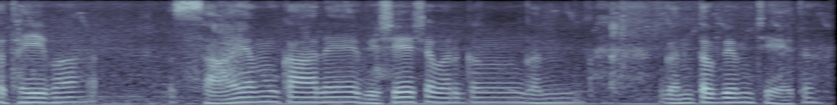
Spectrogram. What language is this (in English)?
Sanskrit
